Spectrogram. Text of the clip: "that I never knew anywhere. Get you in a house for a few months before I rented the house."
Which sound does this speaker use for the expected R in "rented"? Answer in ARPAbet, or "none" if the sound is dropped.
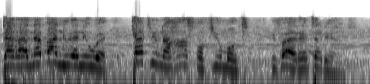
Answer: R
